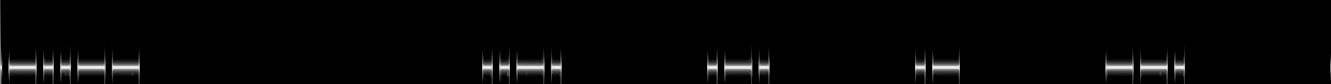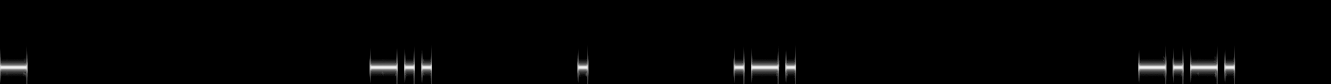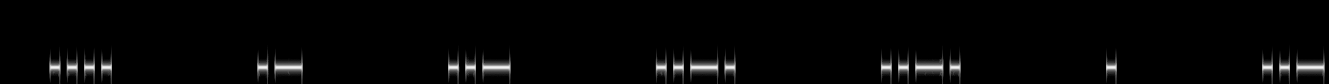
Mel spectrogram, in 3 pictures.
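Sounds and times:
CW Morse code beeps: 0.0s - 1.4s, 4.8s - 5.6s, 7.1s - 7.7s, 9.2s - 9.6s, 11.1s - 11.9s, 13.3s - 13.6s, 17.0s - 17.6s, 20.7s - 21.3s, 24.7s - 25.7s, 27.1s - 27.8s, 29.2s - 29.7s, 31.1s - 31.7s, 33.2s - 34.0s, 35.4s - 36.3s, 39.3s - 39.8s.

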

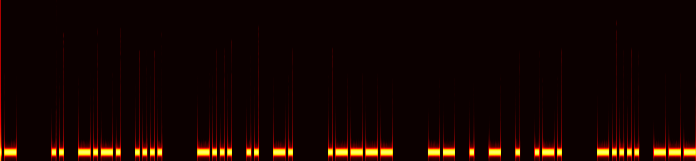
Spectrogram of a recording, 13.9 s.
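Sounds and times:
CW Morse code beeps: 0.0s - 0.4s, 1.0s - 3.3s, 4.0s - 5.9s, 6.6s - 7.9s, 8.6s - 10.0s, 10.7s - 11.3s, 12.0s - 13.9s.

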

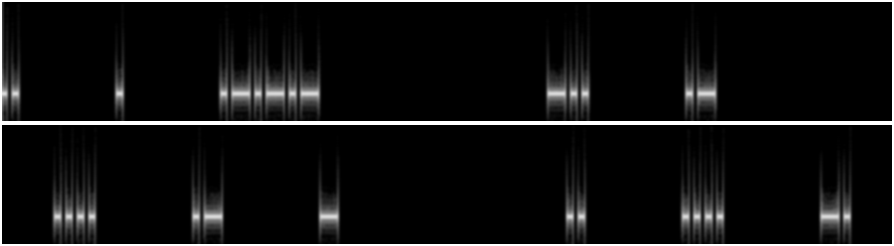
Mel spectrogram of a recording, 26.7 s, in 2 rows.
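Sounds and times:
CW Morse code at tempo 70: 0.0s - 0.3s, 3.3s - 4.8s, 8.2s - 8.8s, 10.3s - 10.7s, 14.2s - 14.8s, 16.2s - 16.7s, 18.2s - 18.4s, 23.6s - 24.2s, 25.6s - 26.1s.

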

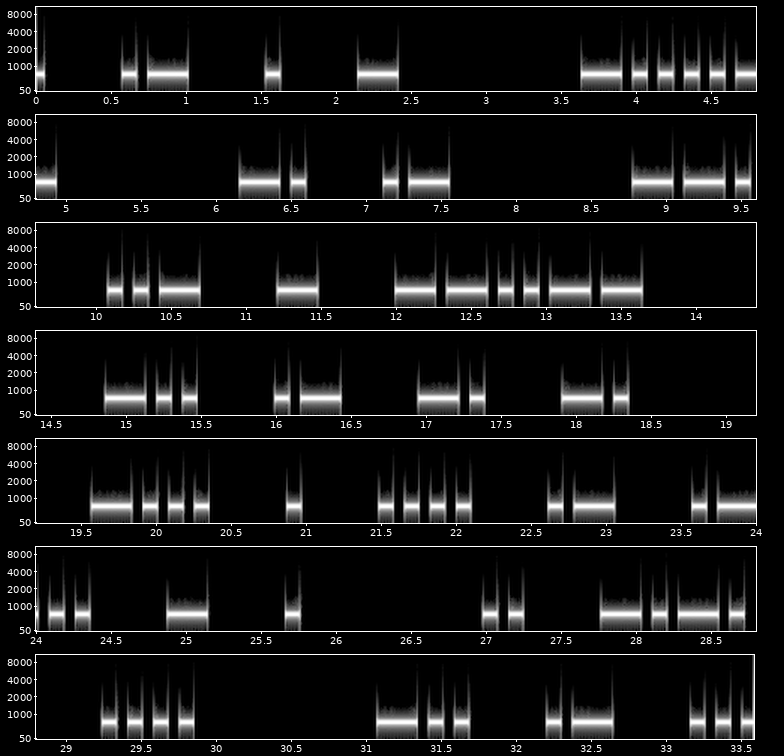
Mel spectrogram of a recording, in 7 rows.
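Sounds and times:
CW Morse code beeps: 0.0s - 1.0s, 2.2s - 2.4s, 3.6s - 5.0s, 6.2s - 7.6s, 8.8s - 13.7s, 14.9s - 18.4s, 19.6s - 25.8s, 27.0s - 29.9s, 31.1s - 33.5s.

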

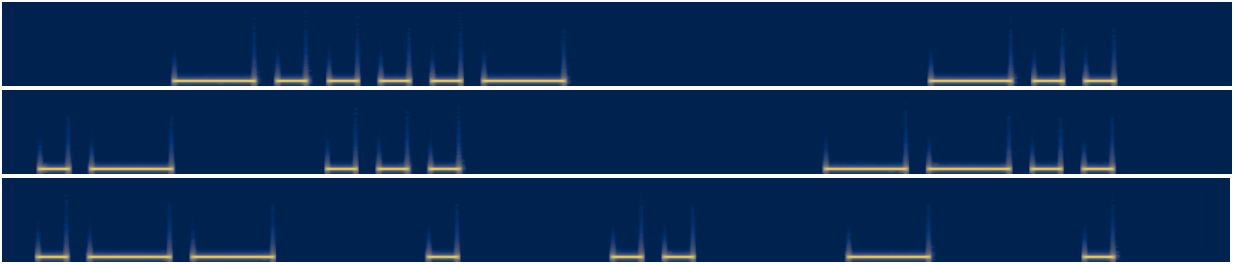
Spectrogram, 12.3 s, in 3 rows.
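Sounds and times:
CW Morse code beeps: 0.6s - 1.9s, 3.1s - 5.7s, 6.9s - 7.8s, 8.4s - 12.0s.

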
